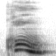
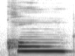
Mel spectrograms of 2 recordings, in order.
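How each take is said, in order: First: The word is said without a high level tone. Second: The word is said with a high level tone. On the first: It means vacancy or free time. "空 by itself means vacancy" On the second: It means empty. "if you say it with the first tone"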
